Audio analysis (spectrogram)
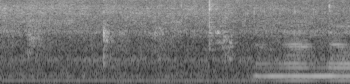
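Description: Food frying in cooking oil is stirred in a pan, giving a steady, close sizzle with faint scraping over a low background hum.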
